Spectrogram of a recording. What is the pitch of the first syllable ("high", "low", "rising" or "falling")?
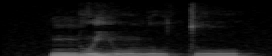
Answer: high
